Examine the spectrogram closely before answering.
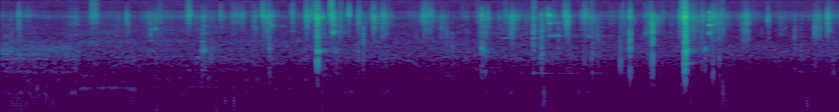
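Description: Tennis rally on a hard court: tennis balls struck by racquets and bouncing, with two louder hits about three and a half seconds apart and many lighter clicks and taps between them.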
